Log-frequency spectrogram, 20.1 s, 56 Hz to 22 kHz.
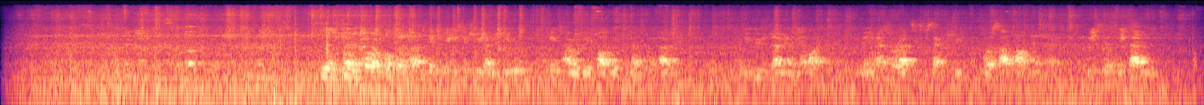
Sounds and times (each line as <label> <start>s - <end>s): Subway train, in transit 0.0s - 20.0s
PA voice 5.4s - 11.4s
PA voice 12.3s - 19.4s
